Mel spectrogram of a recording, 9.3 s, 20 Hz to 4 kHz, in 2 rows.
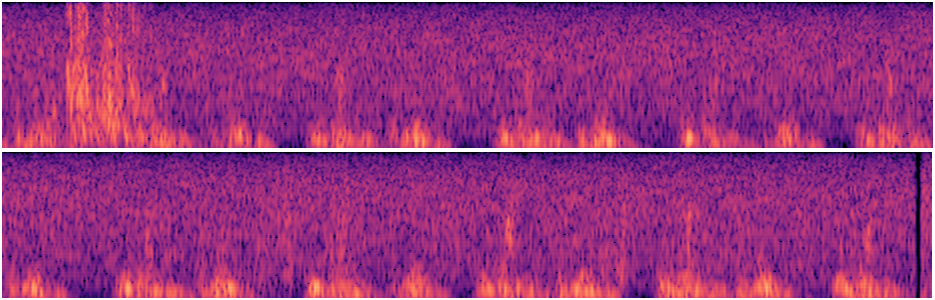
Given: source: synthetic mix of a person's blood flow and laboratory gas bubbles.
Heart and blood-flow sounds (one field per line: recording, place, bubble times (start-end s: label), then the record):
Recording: Doppler ultrasound of blood flow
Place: precordium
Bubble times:
0.20-0.78 s: bubbles
From the record:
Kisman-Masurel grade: 213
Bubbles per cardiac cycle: several, 3 to 8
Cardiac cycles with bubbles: 1 to 10%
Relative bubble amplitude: loud (0.450 to 0.775)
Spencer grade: 1 (occasional bubble signal discernible with the cardiac motion signal, with majority of cardiac periods free of bubbles)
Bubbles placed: anywhere in the cardiac cycle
